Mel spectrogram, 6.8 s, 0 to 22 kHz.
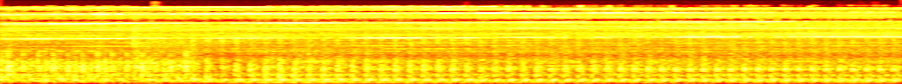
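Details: Hotpoint BHWMXL145 washing machine test spin: rhythmic, loose, irregular thumping clatter about three beats a second as the drum turns; two drum spider arms snapped and drum cracked at the back, letting the drum wobble, not the bearings.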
